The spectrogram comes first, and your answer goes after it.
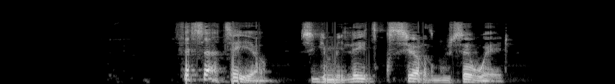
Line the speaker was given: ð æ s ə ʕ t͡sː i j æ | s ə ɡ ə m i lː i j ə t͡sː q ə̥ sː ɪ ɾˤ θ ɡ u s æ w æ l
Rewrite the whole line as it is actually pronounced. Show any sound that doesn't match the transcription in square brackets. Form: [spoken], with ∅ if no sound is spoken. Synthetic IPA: [θ] æ s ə ʕ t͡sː [æ] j æ | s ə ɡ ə m i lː [æ] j ə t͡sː q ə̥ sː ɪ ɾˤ [ð] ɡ u s æ w æ l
